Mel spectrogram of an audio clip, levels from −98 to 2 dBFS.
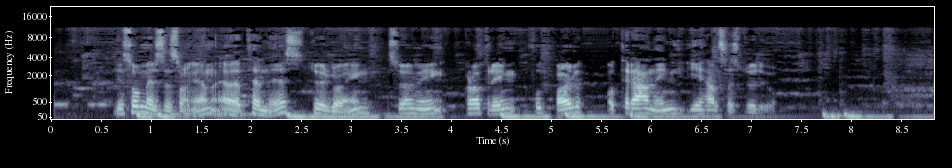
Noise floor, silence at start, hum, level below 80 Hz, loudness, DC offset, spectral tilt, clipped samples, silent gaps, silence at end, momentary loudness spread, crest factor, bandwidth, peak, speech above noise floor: -44 dBFS; 0.05 s; none; -38 dBFS; -25 LUFS; under 0.1%; -4 dB/octave; under 0.1%; none; 0 s; 17 LU; 20 dB; 11.5 kHz; -6 dBFS; 20 dB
